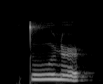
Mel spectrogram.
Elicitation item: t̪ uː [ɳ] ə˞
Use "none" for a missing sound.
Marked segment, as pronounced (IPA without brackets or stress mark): ɳ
